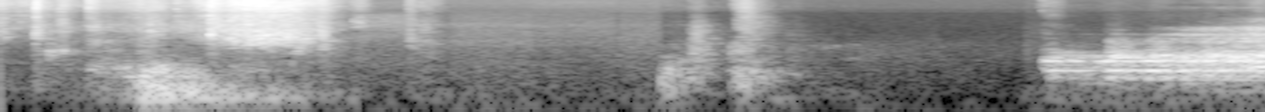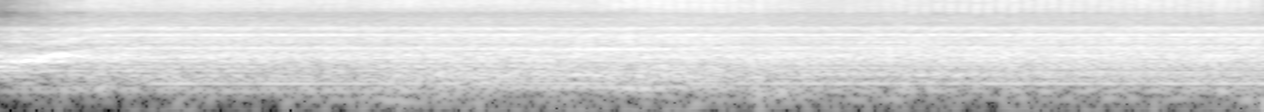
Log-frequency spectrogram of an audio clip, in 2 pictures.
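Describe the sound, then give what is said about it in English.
A couple of brief knocks and a silence, then a primer spray gun starts up and runs continuously while a spray pattern is set up, a loud, steady mechanical drone with a humming, whining motor tone to the end. “And yeah, we'll fire up the primer here, and we'll show you how we set up a spray pattern on this guy as well too.”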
